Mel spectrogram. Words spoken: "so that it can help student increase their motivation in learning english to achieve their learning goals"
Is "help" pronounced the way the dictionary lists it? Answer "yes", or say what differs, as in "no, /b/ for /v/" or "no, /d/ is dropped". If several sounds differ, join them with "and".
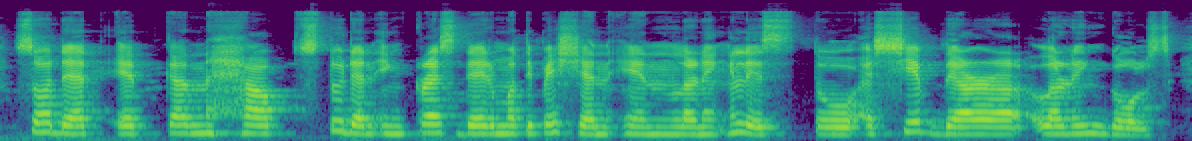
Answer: yes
